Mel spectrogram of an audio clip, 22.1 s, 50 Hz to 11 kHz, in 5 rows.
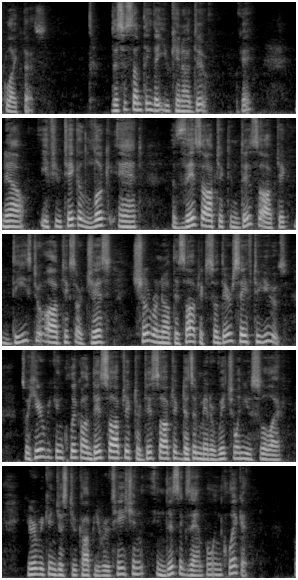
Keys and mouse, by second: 3.0 right click, 4.8 click, 5.7 shift+middle click, 7.1 right click, 13.5 right click, 15.4 right click, 17.2 click, 18.5 click, 19.7 click, 20.9 click.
